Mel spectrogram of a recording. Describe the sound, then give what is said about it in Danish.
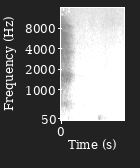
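A dog snores quietly: a soft, breathy exhale, then a brief, low snorting rumble a moment later, with no voices around it. “Hvis nogen var i tvivl om, hvad den lyd var, så er det, fordi jeg passer en hund. Hunden, der snorker.”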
